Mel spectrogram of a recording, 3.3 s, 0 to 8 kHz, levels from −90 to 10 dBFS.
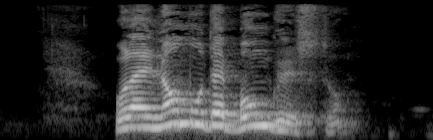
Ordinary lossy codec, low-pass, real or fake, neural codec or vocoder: MP3, 64 kbps; 7.2 kHz; real; none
